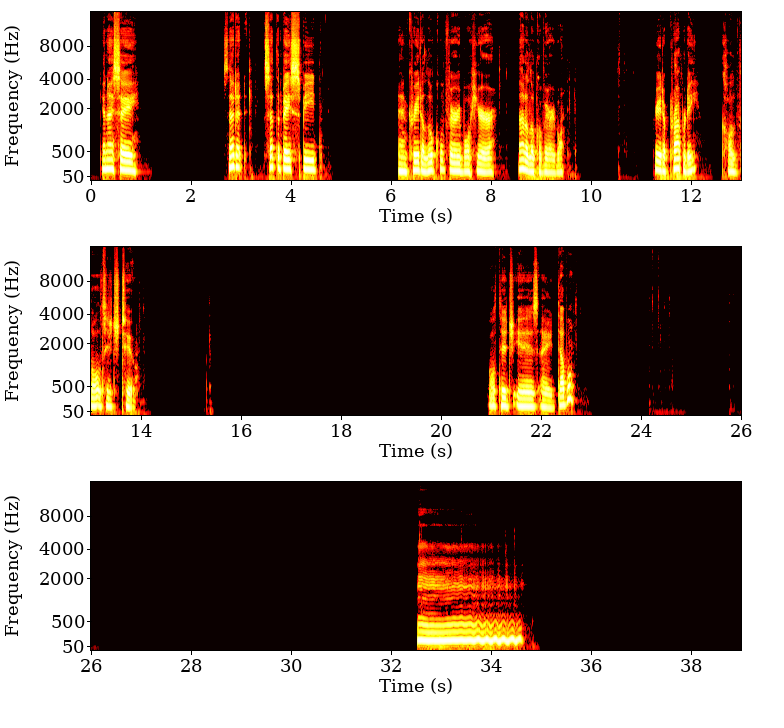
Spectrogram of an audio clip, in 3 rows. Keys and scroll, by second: 2.3 Escape, 5.2 alt+Return, 8.9 super+z, 9.6 super+z, 10.6 alt+Return, 13.7 alt+Return, 25.9 Return, 37.8 alt+Up.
